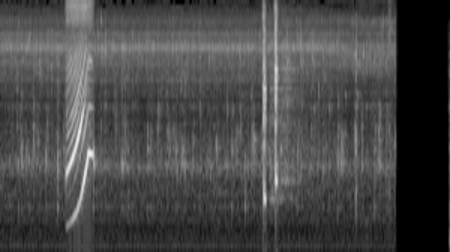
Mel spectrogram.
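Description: Plastic toy tongs moving food in a small glass pot of liquid, with faint liquid sounds over a steady hiss. About a second in comes a short, loud, rising squeak, and about three and a half seconds in two sharp clicks with a brief ring, like the tongs tapping the glass.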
